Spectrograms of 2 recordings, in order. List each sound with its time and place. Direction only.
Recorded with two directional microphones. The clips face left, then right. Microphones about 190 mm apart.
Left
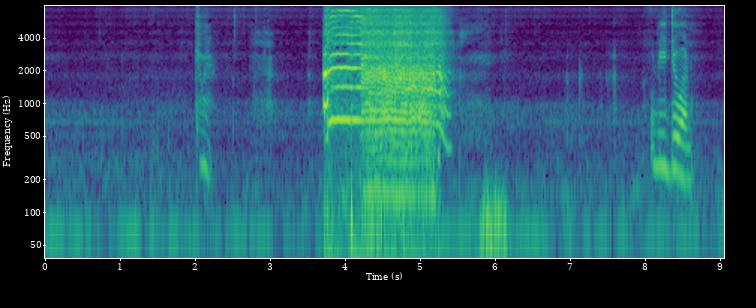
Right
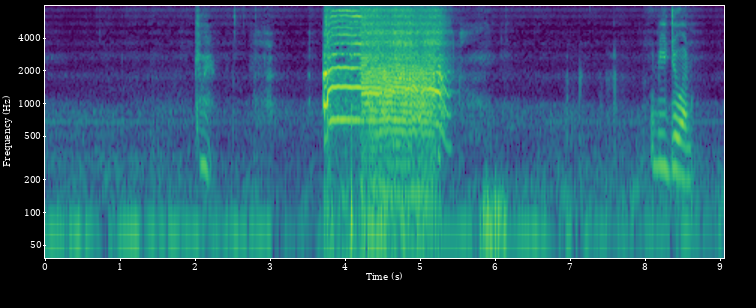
2.0 s throat clearing: 5° right (ahead or behind)
3.7 s music: 20° left (ahead or behind)
8.2 s a woman's voice: 10° right (ahead or behind)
